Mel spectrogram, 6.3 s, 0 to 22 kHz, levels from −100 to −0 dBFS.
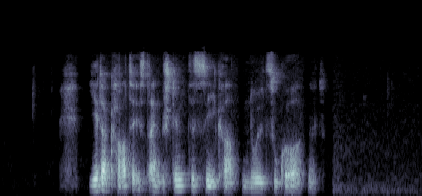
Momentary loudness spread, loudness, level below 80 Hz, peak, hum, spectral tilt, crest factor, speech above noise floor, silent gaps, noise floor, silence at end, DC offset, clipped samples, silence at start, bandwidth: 23 LU; -30 LUFS; -76 dBFS; -8 dBFS; none; -3.5 dB/octave; 24 dB; 48 dB; none; -77 dBFS; 1.6 s; under 0.1%; under 0.1%; 0.95 s; 7.4 kHz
